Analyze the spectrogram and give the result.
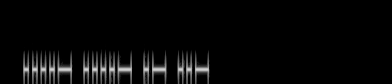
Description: Morse code, heard as a keyed tone, about 28 wpm, 700 Hz. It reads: 44AU
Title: All Cut Numbers - 4-Digit 28wpm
